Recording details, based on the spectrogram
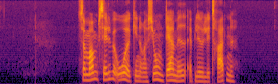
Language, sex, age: Danish, female, 36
